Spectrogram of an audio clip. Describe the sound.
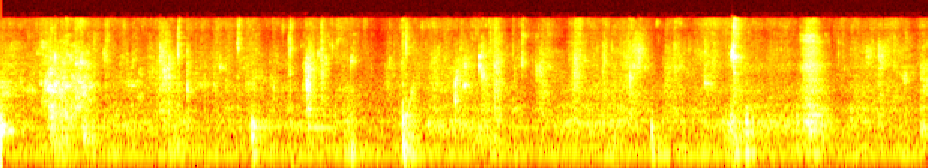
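Running water as someone washes off sweat: faint, irregular splashing and trickling with small drips, steady throughout, with no talk.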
